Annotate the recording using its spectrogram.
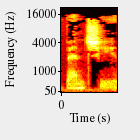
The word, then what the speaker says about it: Benshi: focuses mainly on Benshi. Am I pronouncing that correctly? – Yes. – Benshi, great.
